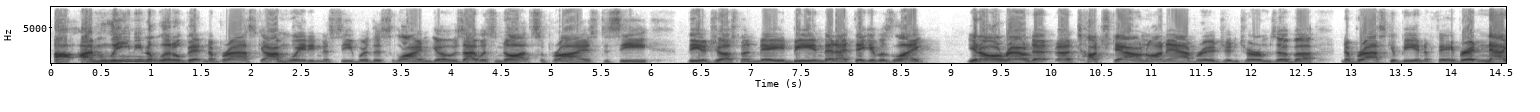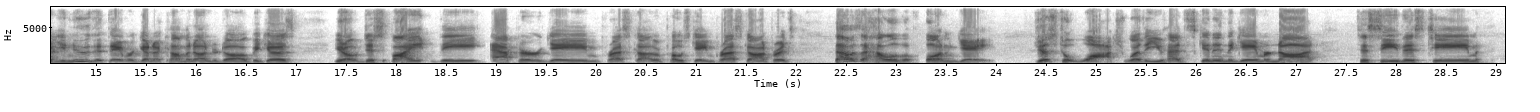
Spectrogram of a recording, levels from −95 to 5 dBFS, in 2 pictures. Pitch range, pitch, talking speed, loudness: 105-175 Hz, 120 Hz, 200 wpm, -18 LUFS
